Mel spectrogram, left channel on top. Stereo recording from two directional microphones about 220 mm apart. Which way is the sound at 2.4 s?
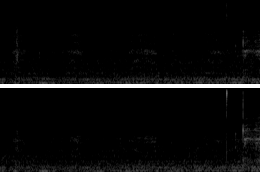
45° right (ahead or behind).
